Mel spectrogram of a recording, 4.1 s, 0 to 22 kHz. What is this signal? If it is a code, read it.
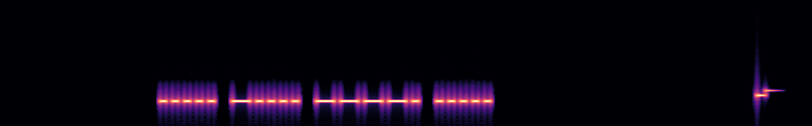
Morse code, heard as a keyed tone, about 38 wpm, 700 Hz. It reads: 5695
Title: Numbers - 4-Digit 40wpm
